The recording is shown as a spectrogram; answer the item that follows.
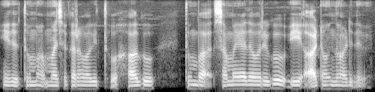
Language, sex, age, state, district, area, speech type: Kannada, male, 18-30, Karnataka, Davanagere, urban, spontaneous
